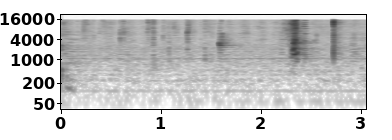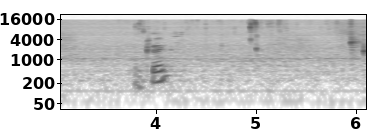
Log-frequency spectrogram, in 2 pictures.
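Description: A kitchen knife slicing through raw chicken breast on a plastic cutting board, with a few sharp clicks of the blade against the board. The loudest comes a little over two seconds in.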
